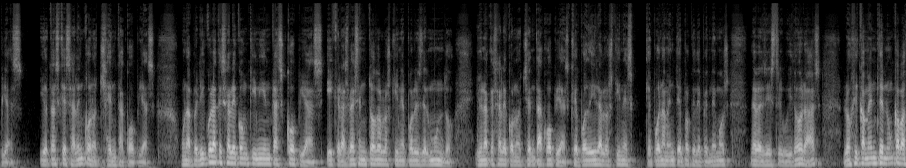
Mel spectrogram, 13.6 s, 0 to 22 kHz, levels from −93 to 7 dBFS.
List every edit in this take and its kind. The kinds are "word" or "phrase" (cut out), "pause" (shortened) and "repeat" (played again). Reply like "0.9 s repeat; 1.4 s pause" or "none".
10.3 s word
